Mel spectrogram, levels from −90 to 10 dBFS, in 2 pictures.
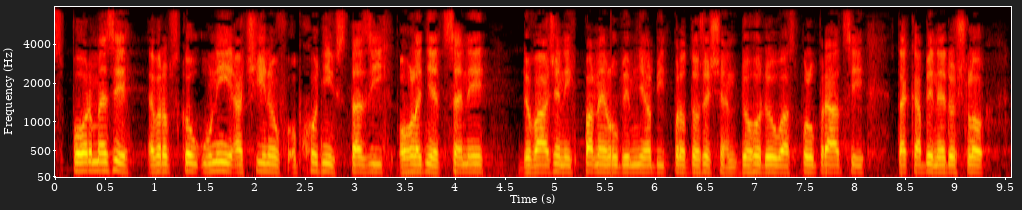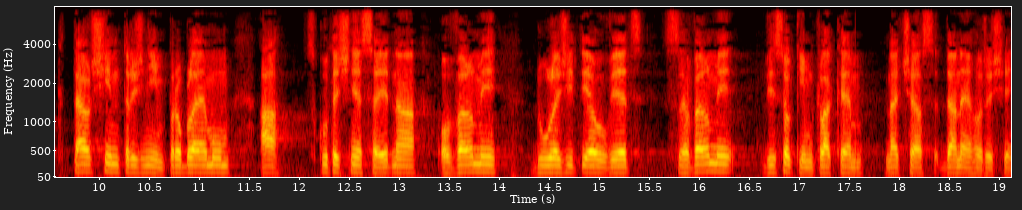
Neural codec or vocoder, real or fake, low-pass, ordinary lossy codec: none; real; 7.2 kHz; none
